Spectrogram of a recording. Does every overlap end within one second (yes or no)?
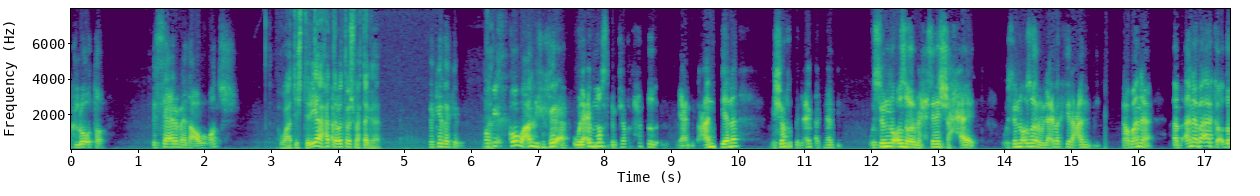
yes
